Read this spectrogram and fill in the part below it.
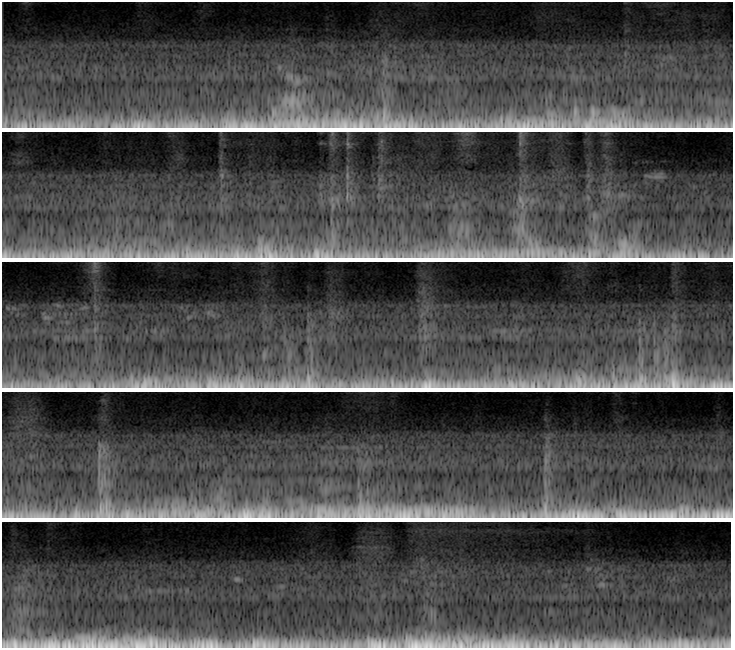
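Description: A commuter train rumbles as it rolls out of a station, heard from inside the carriage.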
